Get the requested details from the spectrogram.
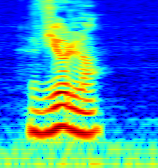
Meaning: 1. violent 2. severe
- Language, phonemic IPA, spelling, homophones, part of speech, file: French, /vjɔ.lɑ̃/, violent, violents, adjective, Fr-violent.ogg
